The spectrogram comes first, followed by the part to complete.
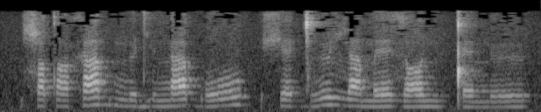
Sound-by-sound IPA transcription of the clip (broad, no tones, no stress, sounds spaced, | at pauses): ɕ ɪ tˤ a x a b ʏ ŋ ø d j ɪ ŋ a b o | ʃ ɛ ɡ͡ǀ ø ɮ a m ɛ z ɒ ɲ ʏ ǃ ɛ ŋ ø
